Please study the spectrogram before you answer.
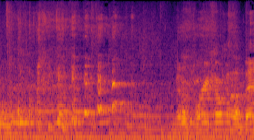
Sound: laughs

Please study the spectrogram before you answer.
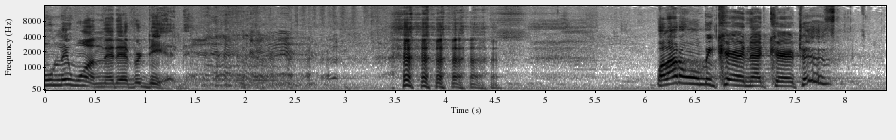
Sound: laughter

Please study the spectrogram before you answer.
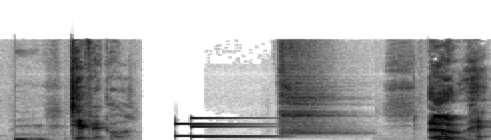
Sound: doorbell noise

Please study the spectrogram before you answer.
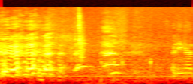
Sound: laughing

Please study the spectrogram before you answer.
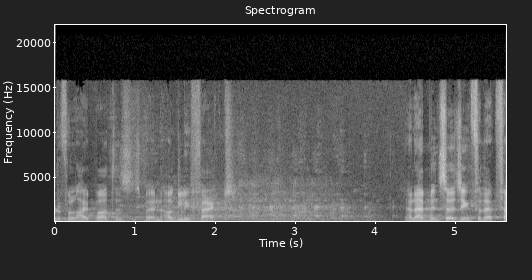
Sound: crowd laughing

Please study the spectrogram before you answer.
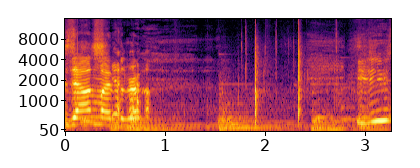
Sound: laughing

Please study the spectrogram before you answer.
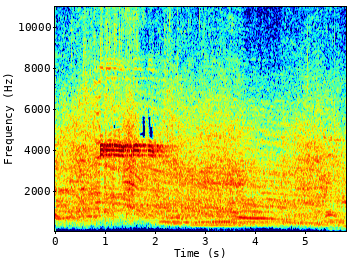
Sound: applause

